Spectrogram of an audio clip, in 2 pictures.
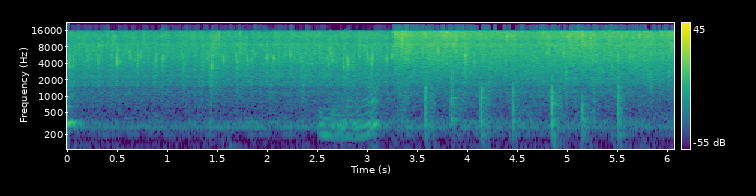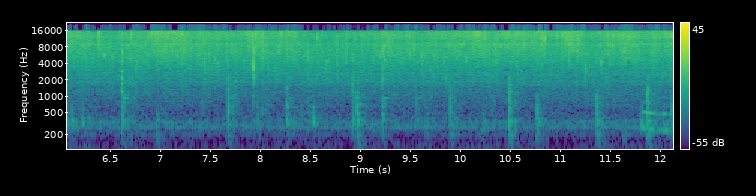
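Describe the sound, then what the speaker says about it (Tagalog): Chopped onion and garlic dropped into melted butter in a pan: a steady hissing sizzle close by, broken by frequent sharp spoon taps and scrapes as it is stirred, with no voices. "Ihulog naman ng ating sibuyas at bawang guys."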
